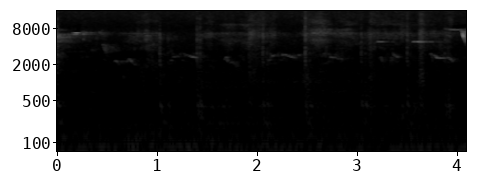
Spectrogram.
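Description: Birds chirping in short, repeated calls over a faint, steady low rumble.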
